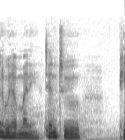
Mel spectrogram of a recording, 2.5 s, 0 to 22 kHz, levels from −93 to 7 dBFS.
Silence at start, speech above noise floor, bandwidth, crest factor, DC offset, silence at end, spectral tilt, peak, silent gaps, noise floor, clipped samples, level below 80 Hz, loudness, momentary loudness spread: 0 s; 33 dB; 9.8 kHz; 16 dB; under 0.1%; 0 s; -8 dB/octave; -4 dBFS; none; -52 dBFS; under 0.1%; -38 dBFS; -21 LUFS; 7 LU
